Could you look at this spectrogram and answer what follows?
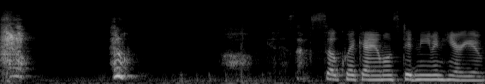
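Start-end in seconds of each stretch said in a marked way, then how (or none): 0.0-1.3 rattled off as fast as possible, high. Leading listeners in a warm-up, saying hello together, really fast. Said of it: "Let's say hello as fast as we can".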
